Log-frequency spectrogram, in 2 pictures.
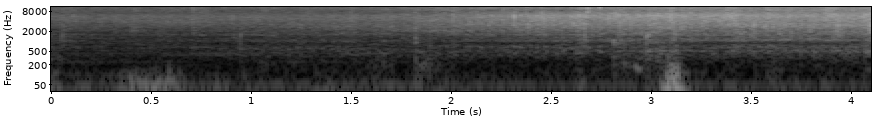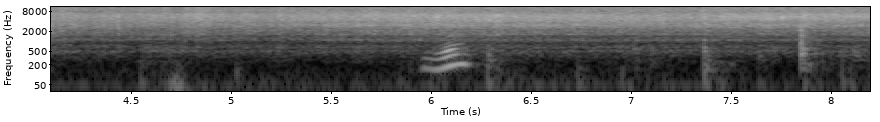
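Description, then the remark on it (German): Steady, bright sizzling as cream hits onions in a hot pot, a continuous hiss that swells slightly toward the end, with a few utensil clicks and a brief spoken word. “So, auf den oder in den Topf auf die Zwiebeln.”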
